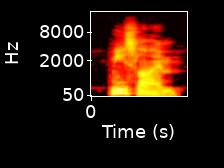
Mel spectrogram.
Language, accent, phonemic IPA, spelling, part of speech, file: English, Australia, /ˈmʊslaɪm/, Muslime, noun, En-au-Muslime.ogg
- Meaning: Muslim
